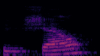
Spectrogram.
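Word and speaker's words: Buechele: true freshman last name it's shane through shell you know I think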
